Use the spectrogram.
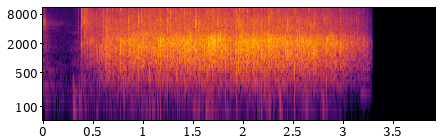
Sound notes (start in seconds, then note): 0.3 applause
